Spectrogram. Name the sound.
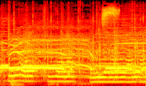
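audience cheering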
